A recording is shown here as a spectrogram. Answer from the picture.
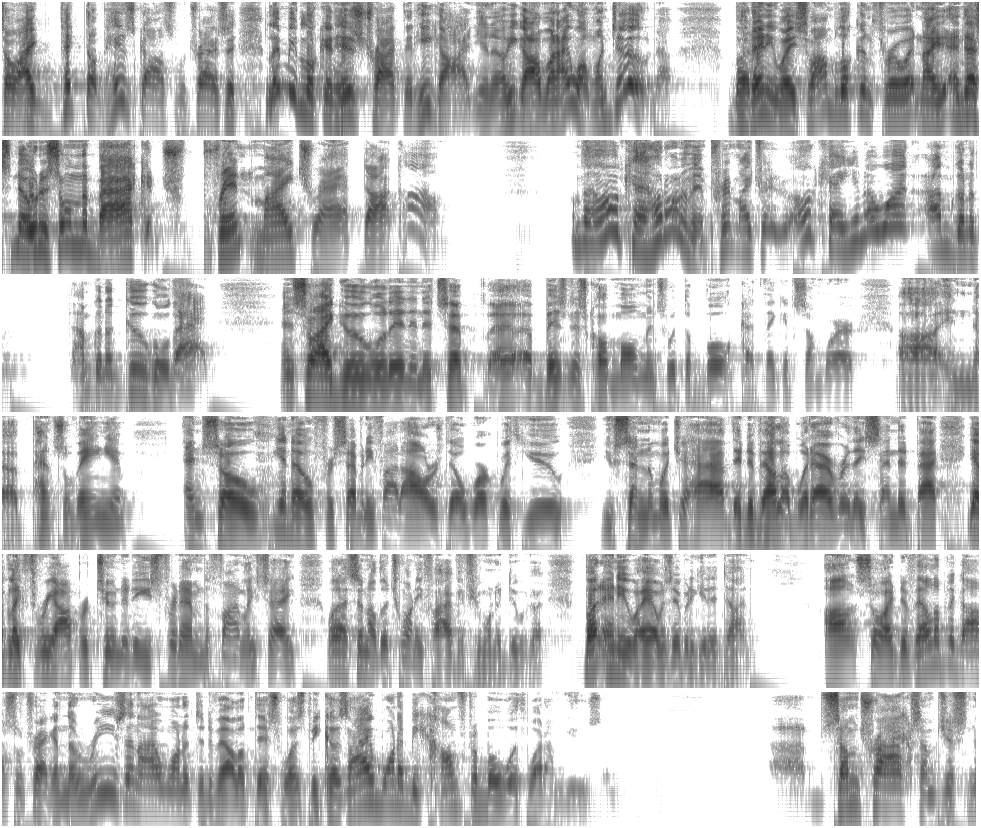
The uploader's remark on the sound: Sermon preached on Sunday Morning. At the First Baptist Church of Easton.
